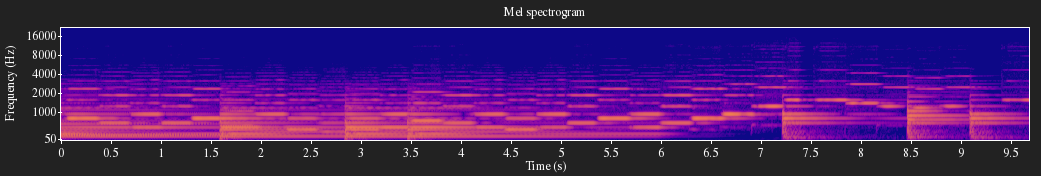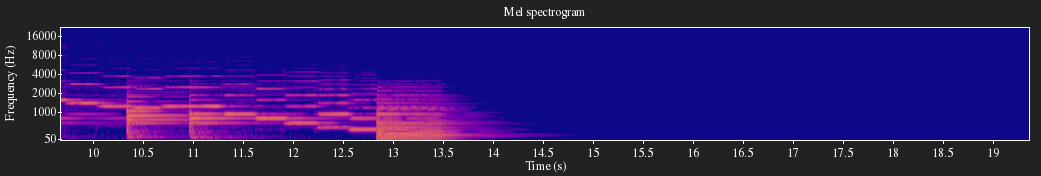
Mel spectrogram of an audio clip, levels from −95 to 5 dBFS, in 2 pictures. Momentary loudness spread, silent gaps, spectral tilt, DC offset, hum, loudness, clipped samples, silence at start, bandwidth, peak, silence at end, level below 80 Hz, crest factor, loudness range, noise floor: 8 LU; none; -8 dB/octave; under 0.1%; none; -35 LUFS; under 0.1%; 0 s; 12 kHz; -18 dBFS; 5.55 s; -58 dBFS; 18 dB; 6 LU; under -90 dBFS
